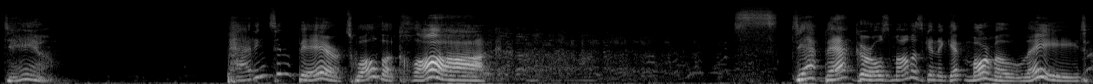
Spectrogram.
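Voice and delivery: loud, slow, brassy come-on; sassy New York girl. Retold or imitated. A New York girl spotting him in the bar, loud and sassy. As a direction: strut in like a bold New Yorker. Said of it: "she'd be like".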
